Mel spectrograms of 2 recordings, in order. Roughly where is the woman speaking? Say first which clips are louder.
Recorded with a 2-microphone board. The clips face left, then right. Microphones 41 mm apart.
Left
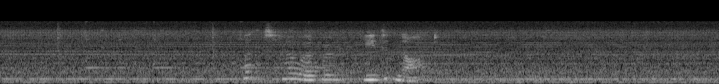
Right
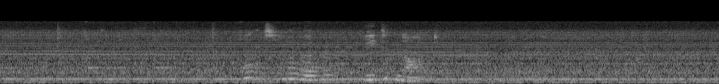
Left 1 dB; centre.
